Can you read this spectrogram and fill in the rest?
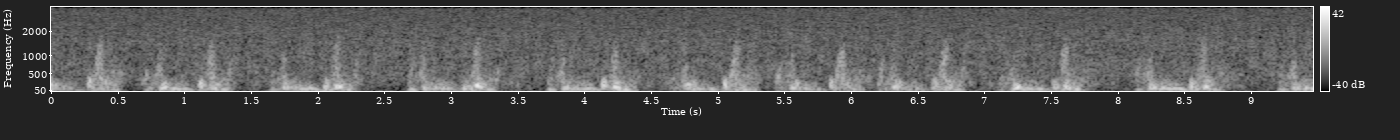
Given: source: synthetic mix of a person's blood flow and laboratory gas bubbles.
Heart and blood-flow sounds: Doppler ultrasound of blood flow; precordium
no bubbles
From the record:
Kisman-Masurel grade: 000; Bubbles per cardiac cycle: 0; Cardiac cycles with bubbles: 0%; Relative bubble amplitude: no bubbles discernible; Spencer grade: 0 (complete lack of bubble signals)

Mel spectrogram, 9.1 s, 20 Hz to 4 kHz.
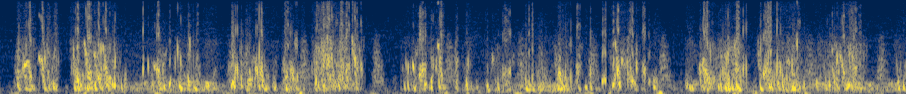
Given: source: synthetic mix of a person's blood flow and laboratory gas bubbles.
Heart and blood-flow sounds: Doppler ultrasound of blood flow; subclavian vein
0.17-0.62 s: bubbles
0.69-1.29 s: bubbles
1.39-2.18 s: bubbles
2.27-3.05 s: bubbles
3.09-3.66 s: bubbles
4.00-4.75 s: bubbles
4.84-5.17 s: bubbles
5.23-6.64 s: bubbles
6.84-7.50 s: bubbles
7.54-8.09 s: bubbles
8.12-8.71 s: bubbles
8.94-9.07 s: bubbles
From the record:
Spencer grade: 4 (maximum detectable bubble signal sounding continuously throughout systole and diastole of every cardiac period, and overriding the amplitude of the normal cardiac signals); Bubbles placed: anywhere in the cardiac cycle

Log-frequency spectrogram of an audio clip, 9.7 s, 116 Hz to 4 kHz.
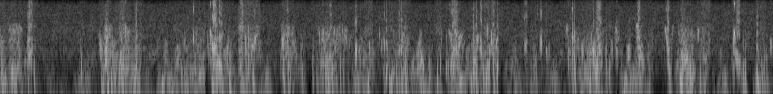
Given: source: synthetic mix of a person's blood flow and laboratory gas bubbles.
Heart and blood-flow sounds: Doppler ultrasound of blood flow; precordium
0.00-0.48 s: bubbles
0.98-1.06 s: bubbles
1.21-1.99 s: bubbles
2.18-2.93 s: bubbles
2.96-3.28 s: bubbles
3.50-3.85 s: bubbles
3.89-4.67 s: bubbles
4.71-5.14 s: bubbles
5.33-6.26 s: bubbles
6.54-6.92 s: bubbles
7.05-7.76 s: bubbles
7.93-8.19 s: bubbles
8.30-8.43 s: bubbles
8.47-8.90 s: bubbles
9.14-9.38 s: bubbles
9.42-9.67 s: bubbles
From the record:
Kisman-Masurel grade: 444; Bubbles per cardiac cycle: continuous sound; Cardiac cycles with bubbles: 100%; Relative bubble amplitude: maximal (0.775 to 0.999); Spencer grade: 4 (maximum detectable bubble signal sounding continuously throughout systole and diastole of every cardiac period, and overriding the amplitude of the normal cardiac signals); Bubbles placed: only in the low amplitude regions of the cardiac cycle

